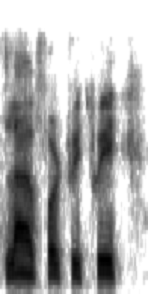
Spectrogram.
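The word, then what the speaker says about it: Lahav 433: And you worked for the cybercrime unit LHAV 433. Am I saying that right? – Yes, you're pronouncing it right. LHAV 433.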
